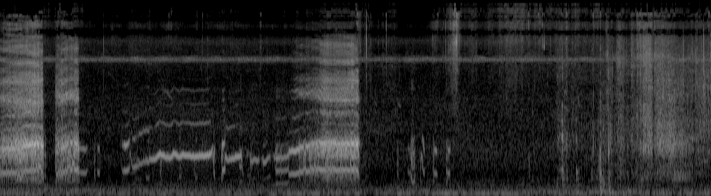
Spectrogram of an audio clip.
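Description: Chickens cluck and squawk loudly up close in a backyard flock, with a few rising calls in quick bursts followed by softer scattered clucks.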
